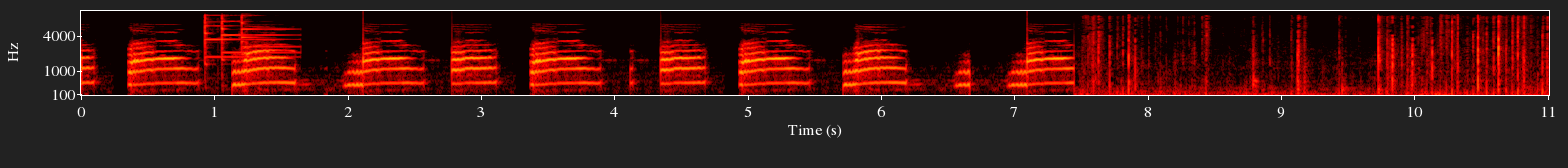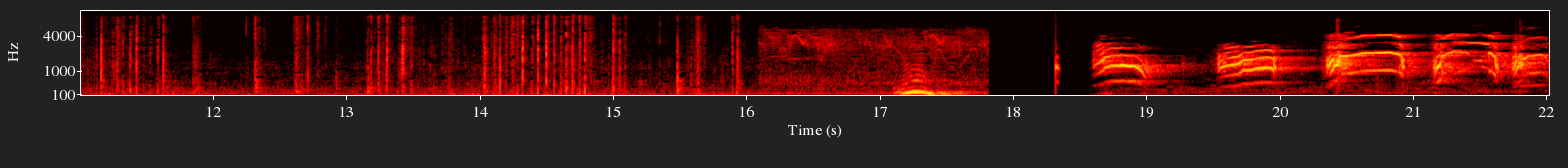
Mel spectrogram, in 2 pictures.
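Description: A domestic cat meowing in a rapid series of short meows, about two a second, for the first seven seconds. Then comes several seconds of steady crackling, rustling noise, and near the end a run of loud pitched animal calls.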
